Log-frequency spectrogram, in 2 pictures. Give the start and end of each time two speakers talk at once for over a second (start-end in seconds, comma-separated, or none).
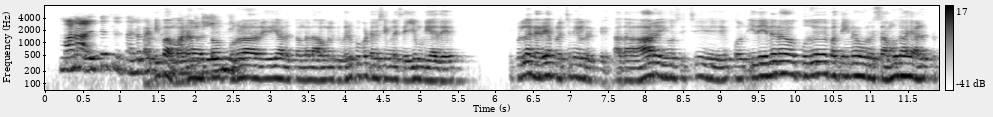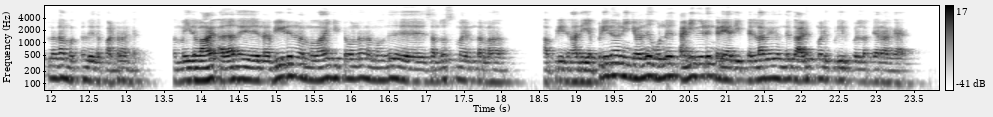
1.3-2.5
